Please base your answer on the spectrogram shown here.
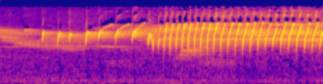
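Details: Canary song opening with sparse upswept chirps that speed up and merge into a fast, bright rolling trill of evenly repeated notes.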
